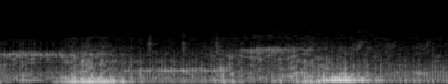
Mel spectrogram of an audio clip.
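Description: Live electronic music from laptops and a hand controller: two deep, swelling low sounds, about a second in and again near the end, with a thin high tone above them early on and a higher tone rising and falling in between.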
